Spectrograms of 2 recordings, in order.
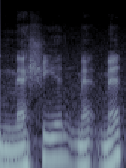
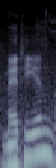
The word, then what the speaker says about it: Metian: Could be Meshian. No, it's Metian.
